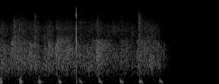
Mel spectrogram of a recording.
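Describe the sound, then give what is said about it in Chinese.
A church audience claps together in a steady, quick rhythm in praise of Jesus Christ, the unison claps evenly spaced and fairly soft before the clapping stops abruptly near the end. “我们给掌声我们主耶稣基督。”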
